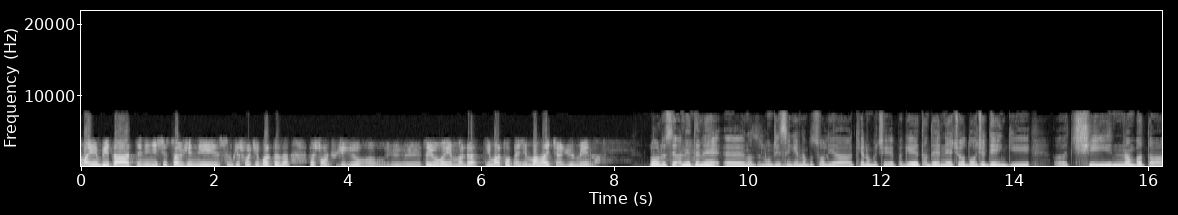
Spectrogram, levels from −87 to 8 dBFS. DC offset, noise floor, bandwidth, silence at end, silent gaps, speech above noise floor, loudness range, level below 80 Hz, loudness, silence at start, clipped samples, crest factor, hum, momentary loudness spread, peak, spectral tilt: under 0.1%; -53 dBFS; 8 kHz; 0 s; none; 39 dB; 2 LU; -54 dBFS; -15 LUFS; 0 s; under 0.1%; 14 dB; none; 9 LU; 0 dBFS; -6 dB/octave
